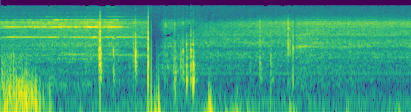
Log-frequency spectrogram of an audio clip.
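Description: Handling noise on an interview recording: a low rumble at the start, then a few scattered soft knocks and clicks over the next couple of seconds, with a faint steady high whine in the first second and a half.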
